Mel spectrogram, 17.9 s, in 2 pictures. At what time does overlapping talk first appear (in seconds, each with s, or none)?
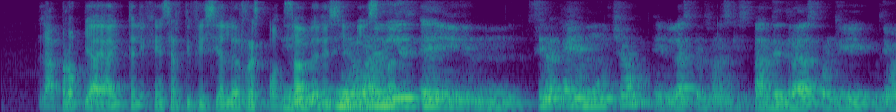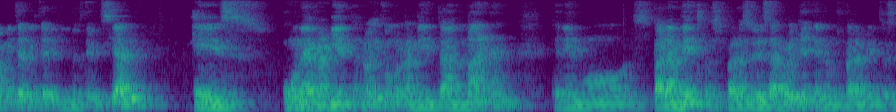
2.8 s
